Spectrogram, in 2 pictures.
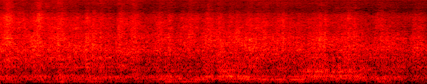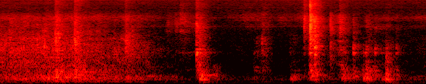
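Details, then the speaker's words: Hornby model Ruston locomotive on maintenance-day test after about four laps: light even motor hum with soft rail clatter for about four seconds, then stops; runs fine; normal model locomotive running. "yeah, that all seems fine. Yeah, again, like I said, it doesn't matter what happens with the train. It's the loco that we want to look at."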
